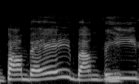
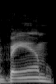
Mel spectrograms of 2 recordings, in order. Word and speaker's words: bombe: Bombay? No, it's actually pronounced BAM, believe it or not.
